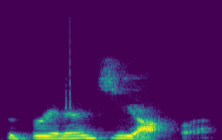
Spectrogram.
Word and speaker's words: Sabrina Jieafa: don't screw it up by saying your last name wrong. Thank you for asking. Um, hi, my name is Sabrina Gia.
